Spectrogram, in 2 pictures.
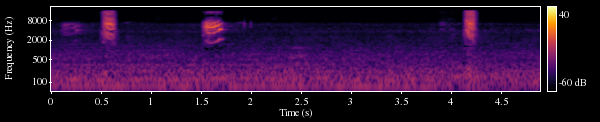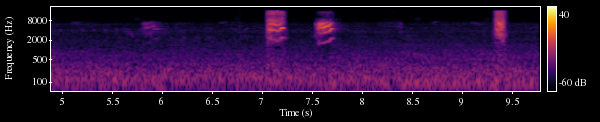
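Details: A female double-collared seedeater gives seven sharp, high chirps at irregular intervals, some doubled, over a quiet, steady hiss; this call is used to stimulate males to sing.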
